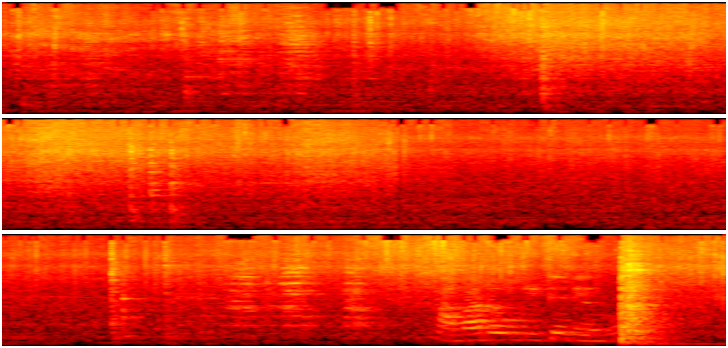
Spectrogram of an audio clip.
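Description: Egg-coated bread omelette sizzles steadily in a pan, with scraping and flipping sounds, a clink of utensils near the end and a sharp closing clatter.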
